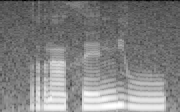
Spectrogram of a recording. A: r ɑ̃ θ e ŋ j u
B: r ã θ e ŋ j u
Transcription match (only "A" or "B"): B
